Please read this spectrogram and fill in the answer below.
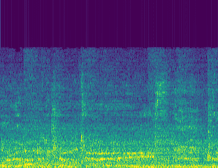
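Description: Progressive death metal song playing with distorted guitars and a harsh growled vocal over it.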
